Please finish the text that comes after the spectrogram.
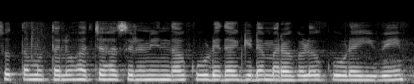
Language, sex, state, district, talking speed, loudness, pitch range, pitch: Kannada, female, Karnataka, Bidar, 130 wpm, -12 LUFS, 210-220 Hz, 215 Hz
